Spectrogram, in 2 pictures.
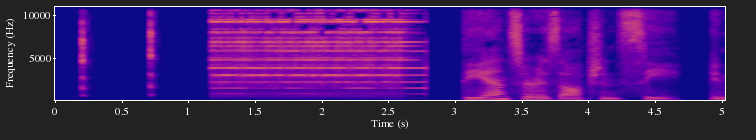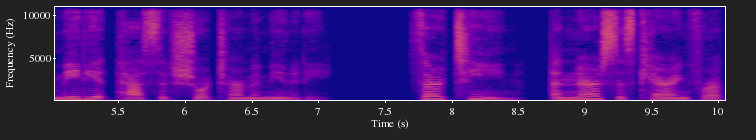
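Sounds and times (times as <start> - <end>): loud ringing alarm: 1.2 - 2.8.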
